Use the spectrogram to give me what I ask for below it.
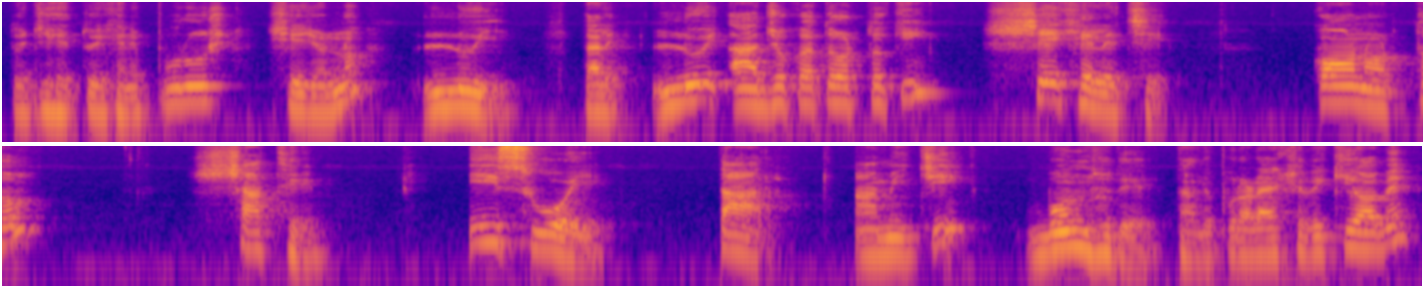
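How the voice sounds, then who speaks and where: Slow, careful male language tutor. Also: medium pitch, lively intonation. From Bangladesh. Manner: slow, careful, spelling out foreign phrases word by word. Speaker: language teacher. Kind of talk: explaining lessons step by step.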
